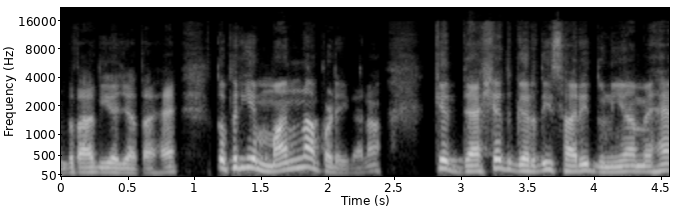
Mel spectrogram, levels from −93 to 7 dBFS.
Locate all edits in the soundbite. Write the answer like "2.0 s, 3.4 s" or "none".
none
